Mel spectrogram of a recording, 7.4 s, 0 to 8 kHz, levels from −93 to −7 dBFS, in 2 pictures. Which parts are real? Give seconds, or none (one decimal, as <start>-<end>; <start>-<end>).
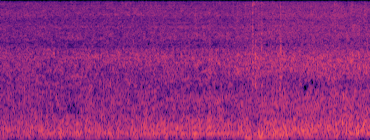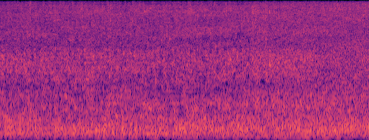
0.0-0.4; 2.4-3.4; 6.2-7.4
